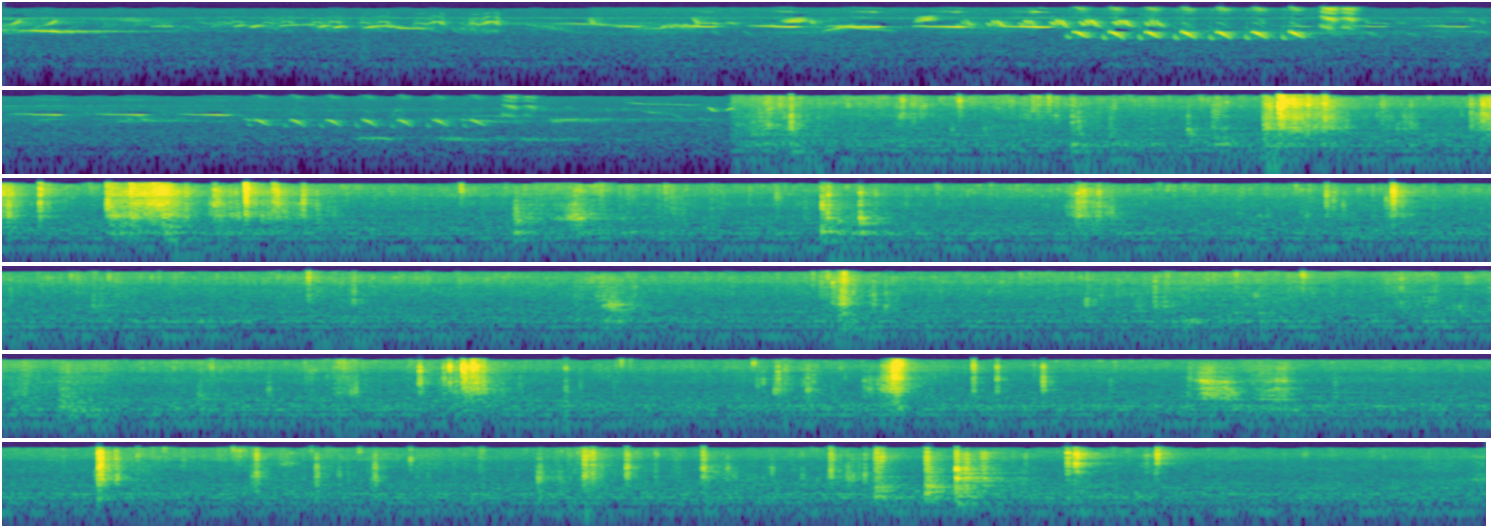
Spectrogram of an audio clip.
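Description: A small bird chirps and trills for about the first seven seconds. Then a wooden spoon scrapes and knocks against a skillet in quick irregular clicks over a faint sizzle as sauced fried chicken wings are lifted out of the pan onto paper.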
